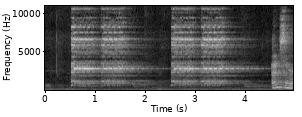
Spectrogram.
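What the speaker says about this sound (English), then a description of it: "I have to take this phone call." A telephone rings in two long, loud bursts of bright trilling bell tones, separated by a short pause, with a voice starting right at the end.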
